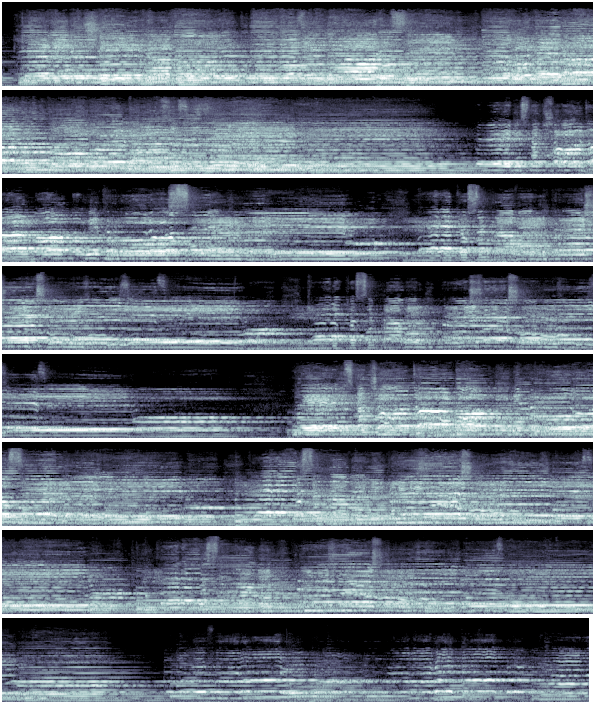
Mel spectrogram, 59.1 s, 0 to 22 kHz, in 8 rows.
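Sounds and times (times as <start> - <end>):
orchestral accompaniment: 0.0 - 20.6, 32.8 - 59.0
operatic singing: 0.0 - 59.0.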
